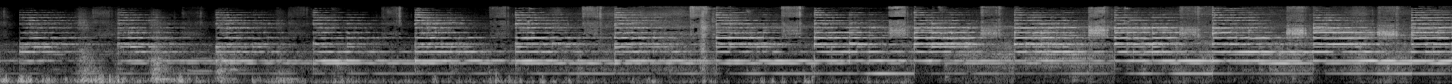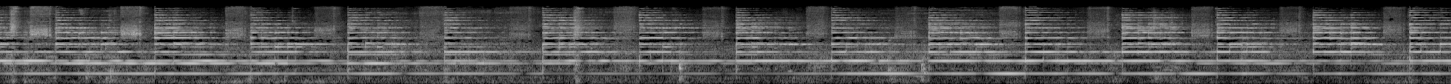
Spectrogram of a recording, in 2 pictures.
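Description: Steam locomotive bell, on ex-Great Western #90, a 2-10-0 steam engine, ringing steadily about once a second as the engine rolls slowly by. Low rumbling of the locomotive sits under the bell in the first few seconds.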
